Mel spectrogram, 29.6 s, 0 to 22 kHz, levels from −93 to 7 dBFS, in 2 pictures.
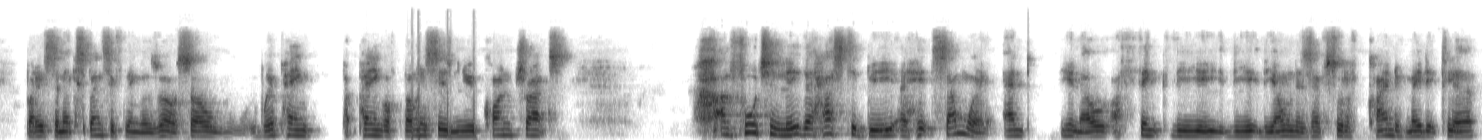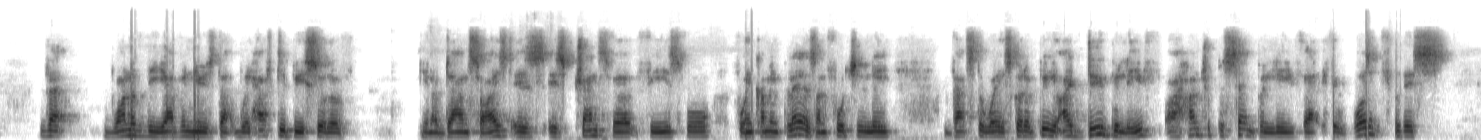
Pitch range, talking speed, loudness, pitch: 130-150 Hz, 170 wpm, -16 LUFS, 140 Hz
